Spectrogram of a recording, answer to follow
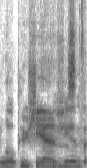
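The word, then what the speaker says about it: Lilliputtians: it looks like little Puttians basically, but they pronounce it like Lil Pushian.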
